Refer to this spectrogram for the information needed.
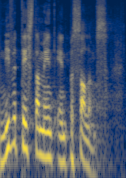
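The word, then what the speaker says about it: Nuwe Testament en Psalms: It's an Afrikaans Bible, the Nieuwe Testament en Psalms. That's how you say it, the New Testament and Psalms.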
